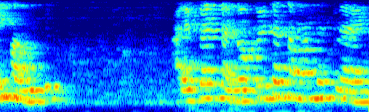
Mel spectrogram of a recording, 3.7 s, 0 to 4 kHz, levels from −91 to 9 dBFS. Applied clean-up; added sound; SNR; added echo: classical method WPE with log-MMSE.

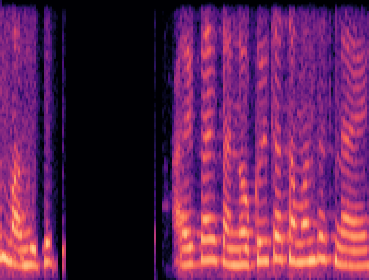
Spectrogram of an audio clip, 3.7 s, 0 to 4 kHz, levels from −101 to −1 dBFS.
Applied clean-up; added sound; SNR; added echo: none; none; none; none.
